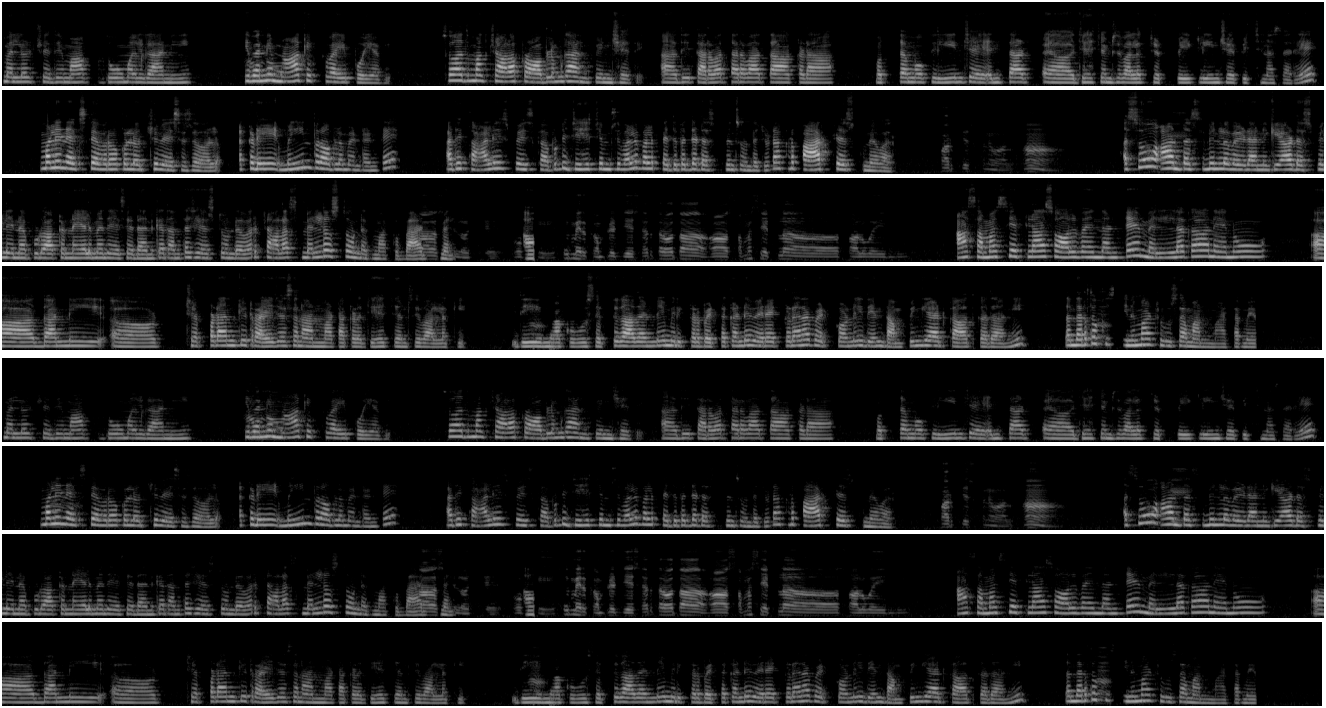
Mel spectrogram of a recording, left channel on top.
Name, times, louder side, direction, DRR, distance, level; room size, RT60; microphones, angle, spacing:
voice 1, 0.0-1.9 2.4-3.9 4.5-8.3 8.7-13.1 13.6-17.2 17.7-22.1 24.4-30.9 31.7-31.8 36.0-39.1 39.5-41.2 41.5-44.3 44.8-49.9 50.3-52.2, left 5 dB, 45° left, 0.6 m, -32 dB
voice 2, 2.4-3.0 7.3-7.5 13.6-13.9 17.9-18.0 22.6-23.9 24.7-25.1 30.6-35.5 44.9-45.1 50.6-50.8, right 3 dB, 20° right, 2.2 m, -44 dB
head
